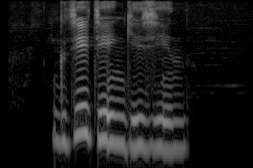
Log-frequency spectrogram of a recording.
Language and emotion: Russian, neutral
